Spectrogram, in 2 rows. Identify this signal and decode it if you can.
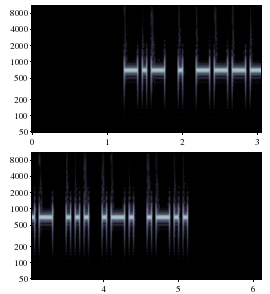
Morse code, heard as a keyed tone, about 20 wpm, 700 Hz. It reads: KE0SRL
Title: K1USN SST QSO Practice - 20wpm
